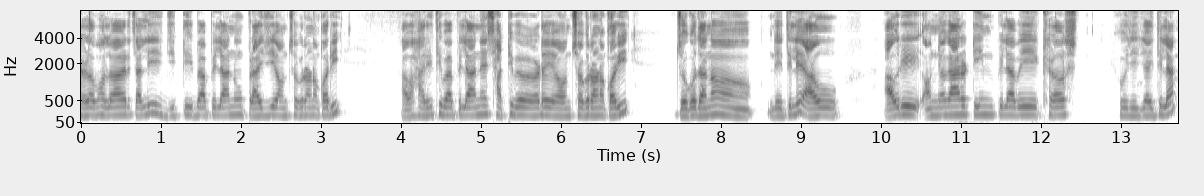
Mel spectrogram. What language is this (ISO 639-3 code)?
ori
